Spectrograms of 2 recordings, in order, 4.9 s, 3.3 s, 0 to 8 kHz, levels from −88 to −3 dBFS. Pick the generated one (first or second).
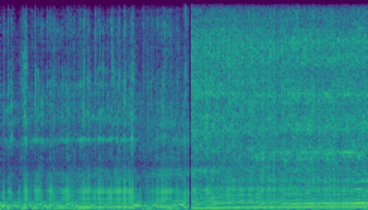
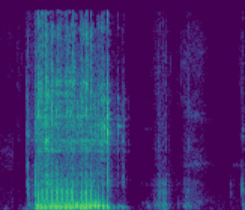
first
